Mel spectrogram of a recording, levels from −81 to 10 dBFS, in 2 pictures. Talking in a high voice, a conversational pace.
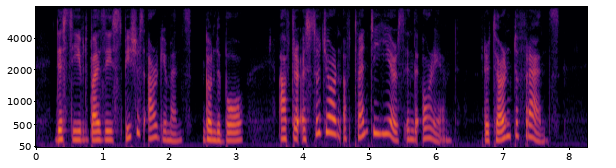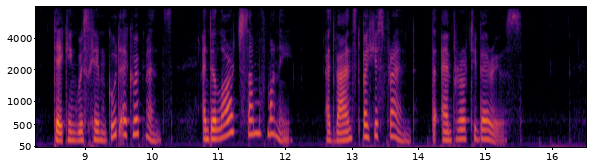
No: high, 195 Hz; slow, 130 wpm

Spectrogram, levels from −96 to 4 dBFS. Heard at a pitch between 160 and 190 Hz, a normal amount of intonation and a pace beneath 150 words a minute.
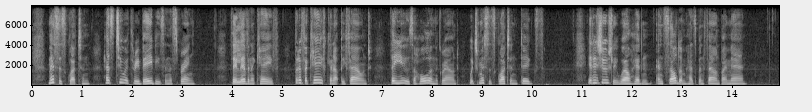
No: medium, 185 Hz; average, 5.0 semitones; average, 180 wpm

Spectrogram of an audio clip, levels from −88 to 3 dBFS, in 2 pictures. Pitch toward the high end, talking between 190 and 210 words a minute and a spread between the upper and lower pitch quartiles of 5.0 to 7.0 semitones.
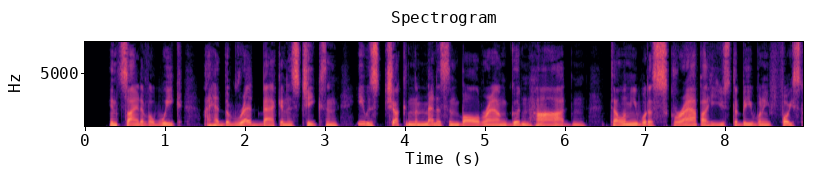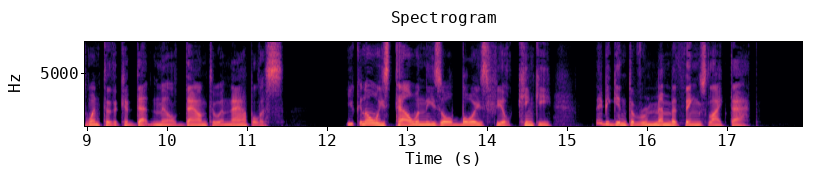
No: low, 105 Hz; fast, 205 wpm; wide, 5.6 semitones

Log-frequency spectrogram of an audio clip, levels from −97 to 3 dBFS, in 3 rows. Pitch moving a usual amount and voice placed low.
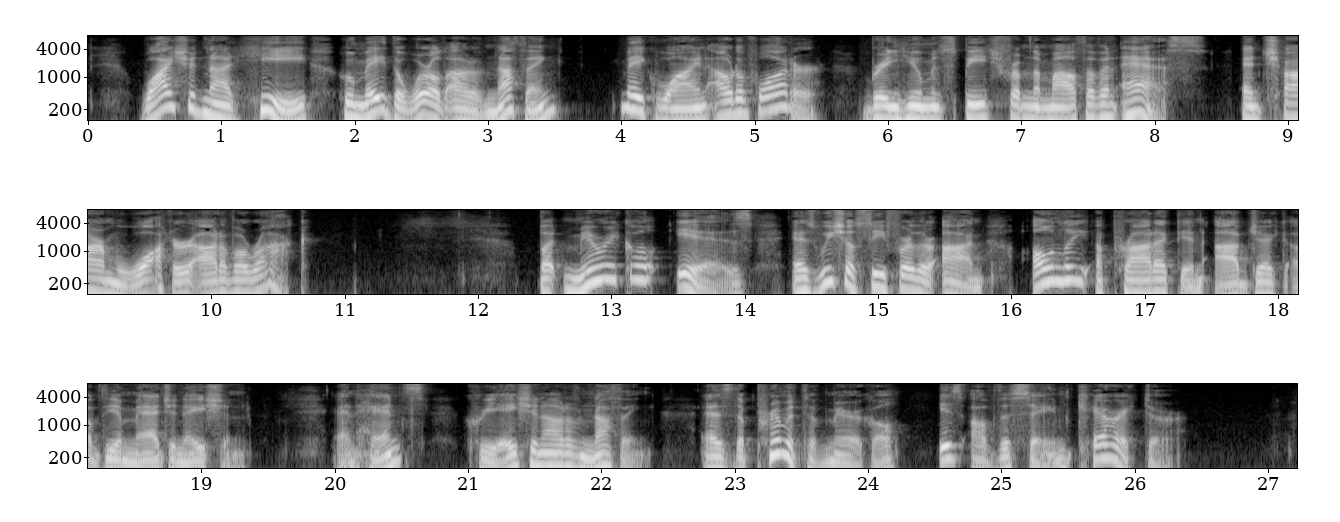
No: wide, 7.7 semitones; low, 120 Hz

